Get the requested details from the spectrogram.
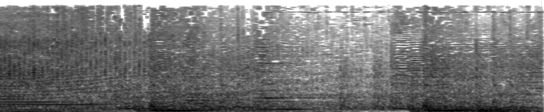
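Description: A microlight aircraft engine roars, a buzzy, steady drone that surges and dips a couple of times as it powers into takeoff carrying two people, with no voices over it.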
